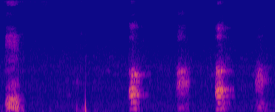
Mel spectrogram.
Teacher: तर अ आणि आ हे कंठ आहे, म्हणजे कंठ्य स्वर आहे.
